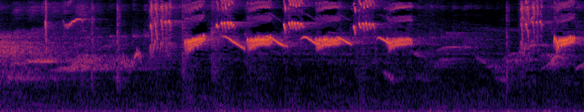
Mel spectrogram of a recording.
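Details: Bright White-rumped shama phrases played to draw song from caged birds in the morning: a series of high, sliding whistled notes in a steady row, framed by short harsh bursts.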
